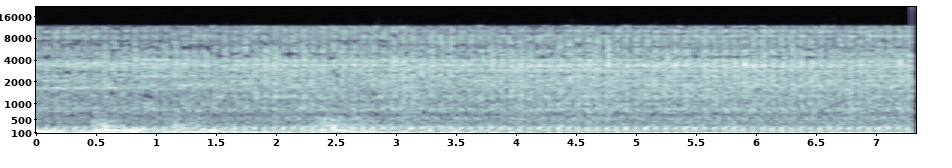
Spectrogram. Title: Nova Honda Biz 125 ano 2025 BARULHO NO MOTOR !!!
